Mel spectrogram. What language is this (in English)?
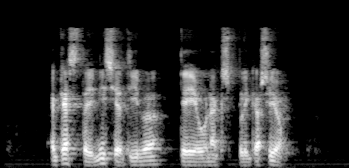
Catalan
